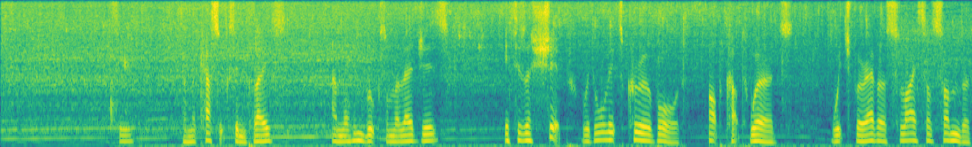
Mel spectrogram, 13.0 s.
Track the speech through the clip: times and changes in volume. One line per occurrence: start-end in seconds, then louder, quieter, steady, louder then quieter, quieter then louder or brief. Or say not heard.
1.4-12.9 steady.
